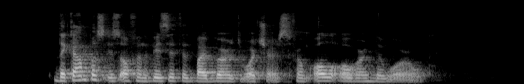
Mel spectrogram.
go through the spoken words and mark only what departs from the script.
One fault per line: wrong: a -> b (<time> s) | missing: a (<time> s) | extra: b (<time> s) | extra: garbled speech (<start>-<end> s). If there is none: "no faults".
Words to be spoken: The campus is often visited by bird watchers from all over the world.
no faults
